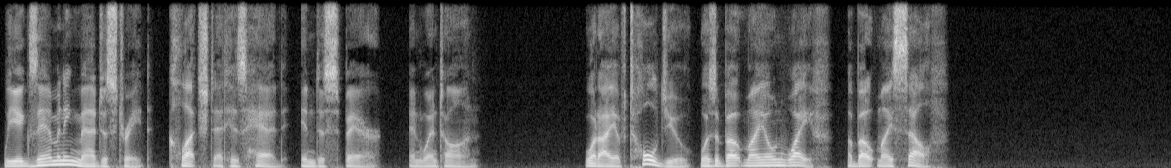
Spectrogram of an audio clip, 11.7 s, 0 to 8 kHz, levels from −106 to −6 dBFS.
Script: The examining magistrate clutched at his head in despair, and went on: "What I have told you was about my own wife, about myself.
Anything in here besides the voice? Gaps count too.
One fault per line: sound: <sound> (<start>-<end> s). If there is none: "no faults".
no faults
